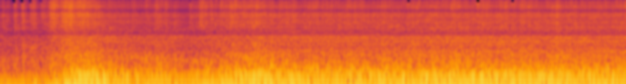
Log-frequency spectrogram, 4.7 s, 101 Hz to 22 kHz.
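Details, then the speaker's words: Small-block 350 V8 in a truck, running on Tuned Port Injection with a stock '86 Corvette computer and an oversized cam, fueled from a 5-gallon jug via a high-pressure pump and filter. Deep, steady rumble rising cleanly on revs and settling back to an even idle: running really good. "running really good"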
